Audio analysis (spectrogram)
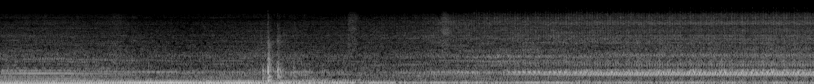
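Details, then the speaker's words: Great Wall Hover (Great Whale) engine after resetting timing belt that had jumped 4 teeth, first start after repair: even quiet idle, no knocking; valves not bent, previously knocked like a diesel with uneven rpm. "Ну все, шепчет. Идеально. Клапана не загнуло."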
